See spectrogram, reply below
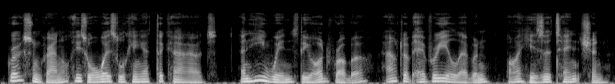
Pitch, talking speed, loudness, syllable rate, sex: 120 Hz, 195 wpm, -17 LUFS, 5.8 syllables/s, male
